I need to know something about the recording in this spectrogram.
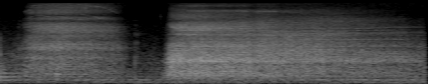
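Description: A deep breath: a long airy inhale drawn through the nose, a brief pause, then a fuller, louder exhale rushing out through the mouth, with no talking; a belly-breathing exercise.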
